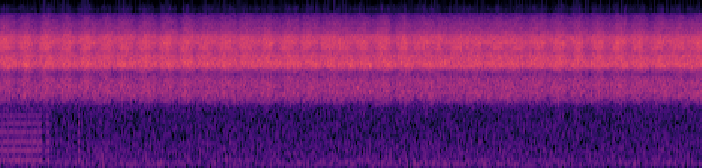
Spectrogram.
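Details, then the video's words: High, continuous cricket chorus over a bay in Korčula, Croatia, pulsing steadily; a brief low humming tone fades out in the first moment, then only the insects and faint low background noise remain. "view of one of the bays in Korcula with sounds of crickets"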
